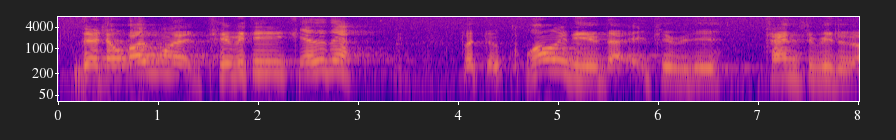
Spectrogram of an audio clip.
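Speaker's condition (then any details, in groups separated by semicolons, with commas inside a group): Cerebral palsy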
